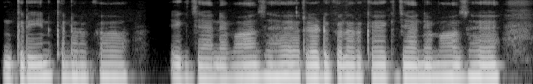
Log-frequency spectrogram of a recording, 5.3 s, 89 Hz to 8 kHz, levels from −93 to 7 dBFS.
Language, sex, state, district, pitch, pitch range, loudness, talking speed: Hindi, male, Jharkhand, Ranchi, 130 Hz, 125-130 Hz, -17 LUFS, 125 wpm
